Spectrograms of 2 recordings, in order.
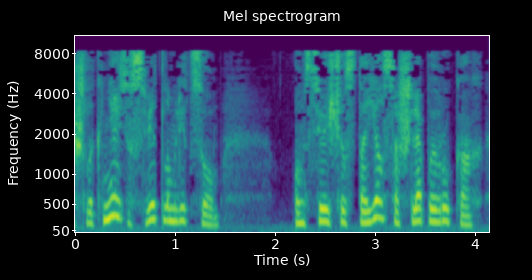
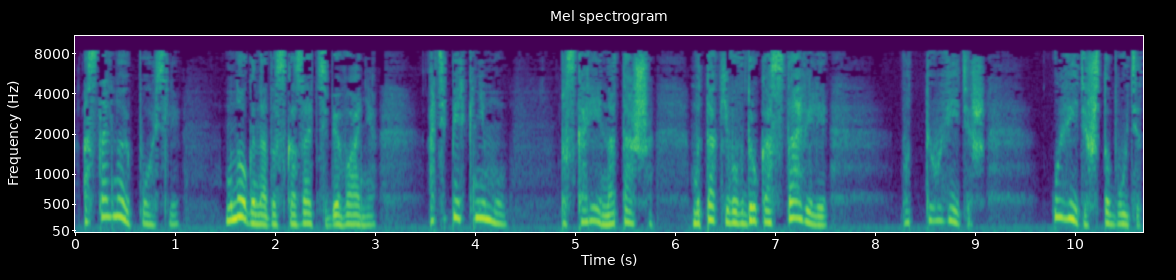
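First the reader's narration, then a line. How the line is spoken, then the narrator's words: Hurried whisper. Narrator (Russian): наскоро шепнула она мне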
